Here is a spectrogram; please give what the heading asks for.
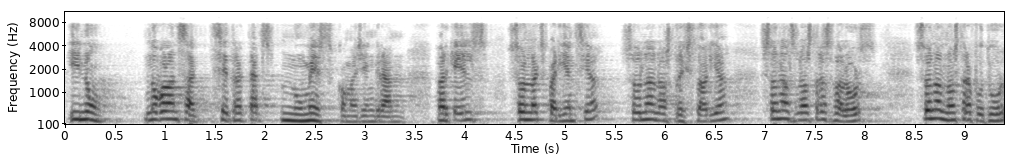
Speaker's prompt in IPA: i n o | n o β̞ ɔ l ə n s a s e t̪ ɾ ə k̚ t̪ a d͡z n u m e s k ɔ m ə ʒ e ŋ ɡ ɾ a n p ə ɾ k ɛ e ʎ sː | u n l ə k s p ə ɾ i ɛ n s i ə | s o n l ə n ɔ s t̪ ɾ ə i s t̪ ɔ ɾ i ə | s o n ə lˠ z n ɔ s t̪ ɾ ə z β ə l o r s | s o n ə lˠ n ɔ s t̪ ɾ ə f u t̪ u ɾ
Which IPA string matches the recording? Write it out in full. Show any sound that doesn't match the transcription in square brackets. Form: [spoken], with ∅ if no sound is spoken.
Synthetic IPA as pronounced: i n o | n o β̞ ɔ l ə n s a s e t̪ ɾ ə k̚ t̪ a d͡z n u m e s k ɔ m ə ʒ e ŋ ɡ ɾ a n p ə ɾ k ɛ e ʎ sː | [o] n l ə k s p ə ɾ i ɛ n s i ə | s o n l ə n ɔ s t̪ ɾ ə i s t̪ ɔ ɾ i ə | s o n ə lˠ z n ɔ s t̪ ɾ ə z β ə l o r s | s o n ə lˠ n ɔ s t̪ ɾ ə f u t̪ u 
